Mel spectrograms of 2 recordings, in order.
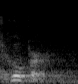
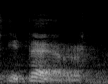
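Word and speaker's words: Hyper (ὑπέρ): You'll hear it pronounced by those who don't know how to pronounce the Greek language. Hooper. Okay? That's not hooper. It's hyper. Okay? Roll the rrr on the end.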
